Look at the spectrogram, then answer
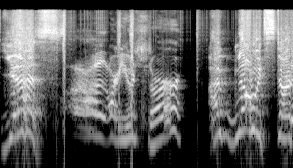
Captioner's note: fizzling; pain noises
